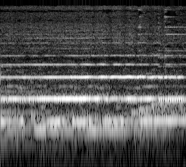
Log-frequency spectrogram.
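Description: Instrumental devotional music: a flute holds one long steady note over a softer, changing accompaniment.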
